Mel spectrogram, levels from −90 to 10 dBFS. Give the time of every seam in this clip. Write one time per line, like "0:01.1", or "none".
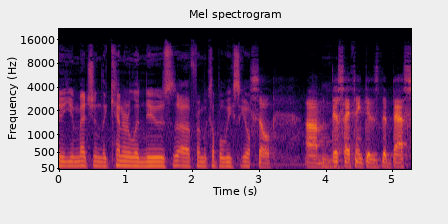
0:02.8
